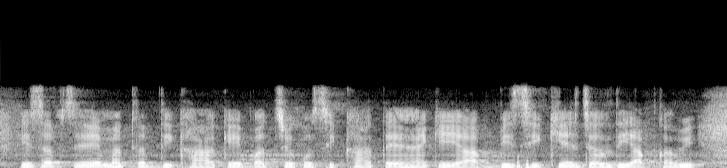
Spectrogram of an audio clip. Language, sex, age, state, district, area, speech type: Hindi, female, 30-45, Bihar, Vaishali, urban, spontaneous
